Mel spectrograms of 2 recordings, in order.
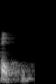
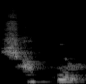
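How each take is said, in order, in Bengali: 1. এটি সহজ ও স্পষ্টভাবে বলা হয়েছে, কোনো অনুভূতি ছাড়া। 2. সুরটি কোমলভাবে গড়িয়ে যায়, স্বপ্নালু অনুভূতি নিয়ে। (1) "পরিষ্কার স্পষ্ট উচ্চারণ।" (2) "এই দুটো কোমল পর্দার উপর দিয়ে এই স্বরটা গড়িয়ে গেল"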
